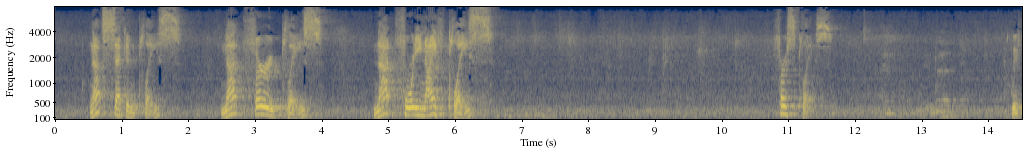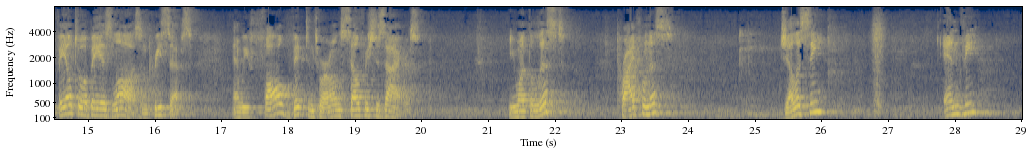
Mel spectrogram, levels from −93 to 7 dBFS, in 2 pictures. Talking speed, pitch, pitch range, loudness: 70 wpm, 200 Hz, 160-230 Hz, -12 LUFS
